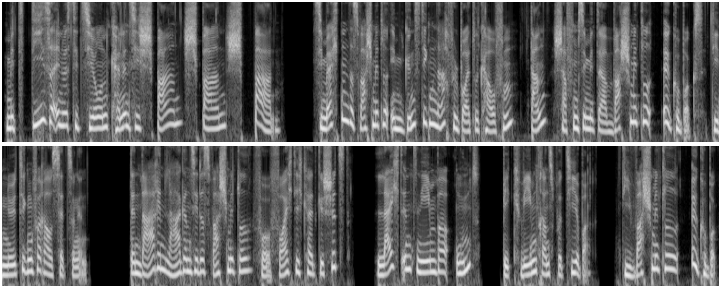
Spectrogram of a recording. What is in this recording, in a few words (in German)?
Werbung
